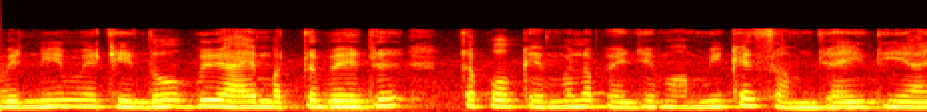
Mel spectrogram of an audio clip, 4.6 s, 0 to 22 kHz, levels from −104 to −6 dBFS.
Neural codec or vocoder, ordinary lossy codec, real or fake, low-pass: none; none; real; 7.2 kHz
